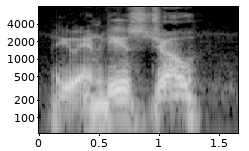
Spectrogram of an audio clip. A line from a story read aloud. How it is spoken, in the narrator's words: Desher snorted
